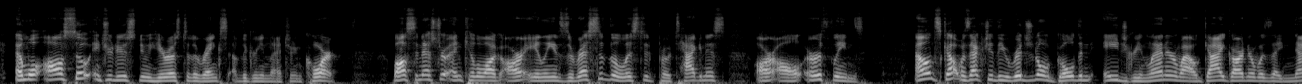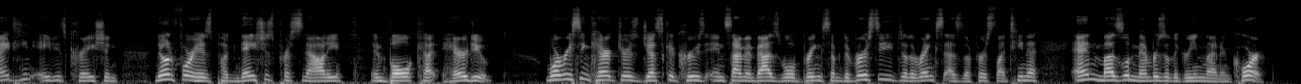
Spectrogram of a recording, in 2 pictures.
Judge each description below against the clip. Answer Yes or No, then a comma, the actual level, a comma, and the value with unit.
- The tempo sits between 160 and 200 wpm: Yes, average, 185 wpm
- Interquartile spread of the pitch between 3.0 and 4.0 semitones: Yes, average, 3.5 semitones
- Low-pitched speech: No, medium, 175 Hz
